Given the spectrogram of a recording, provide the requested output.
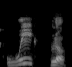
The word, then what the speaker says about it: Wicklow: Y nos acompaña la Caminata Cósmica o el Jardín Cósmico de Wicklow, así se pronuncia, Sí, que está al sur de Dublín, en Irlanda.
